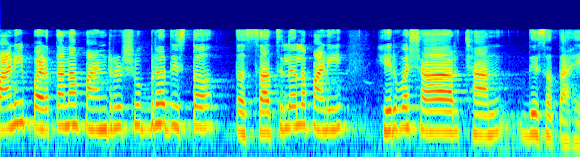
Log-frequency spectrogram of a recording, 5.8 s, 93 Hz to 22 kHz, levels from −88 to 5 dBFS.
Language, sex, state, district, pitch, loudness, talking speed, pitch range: Marathi, female, Maharashtra, Aurangabad, 255 Hz, -17 LUFS, 125 wpm, 230-270 Hz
